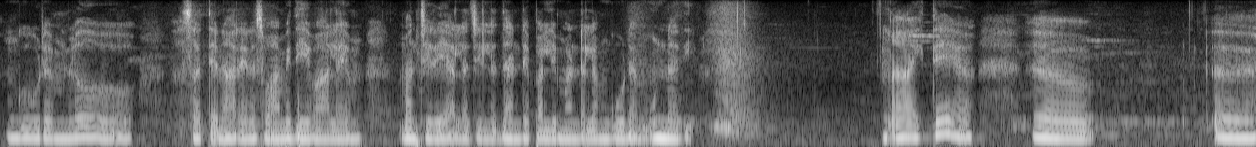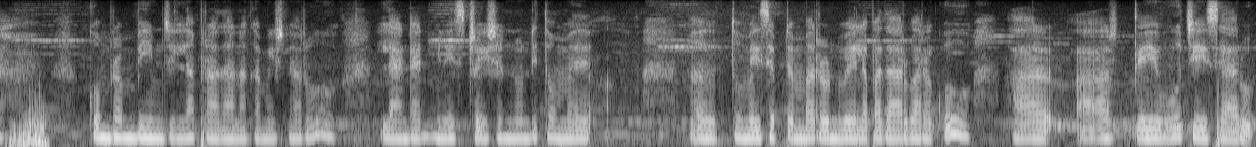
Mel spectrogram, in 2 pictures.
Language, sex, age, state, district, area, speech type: Telugu, female, 30-45, Telangana, Mancherial, rural, spontaneous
